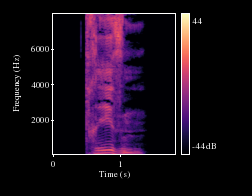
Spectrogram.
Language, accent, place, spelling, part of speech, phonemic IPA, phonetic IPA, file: German, Germany, Berlin, Tresen, noun, /ˈtreːzən/, [ˈtʁeː.zn̩], De-Tresen.ogg
- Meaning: counter, bar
